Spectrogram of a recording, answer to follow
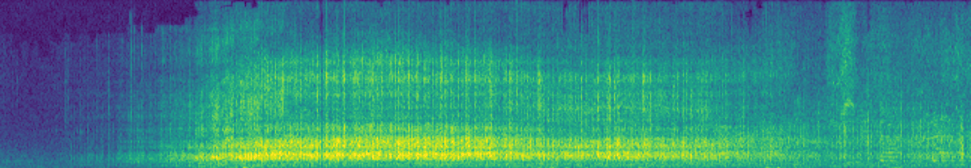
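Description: Curling brooms sweeping the ice in front of a delivered curling stone: a steady brushing noise that starts about a second in, is loudest near the middle and eases off toward the end.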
